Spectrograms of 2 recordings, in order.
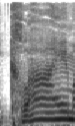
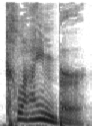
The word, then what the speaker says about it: climb: Do you hear that B? Did I say climb? No. It's climb on board. Súbete. Hop on board. The reason I tell you is because I've heard so many people say climber or to climb. But that's not the pronunciation. We don't pronounce it. That B is a silent B, such as bomb, dumb, numb, thumb, right?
